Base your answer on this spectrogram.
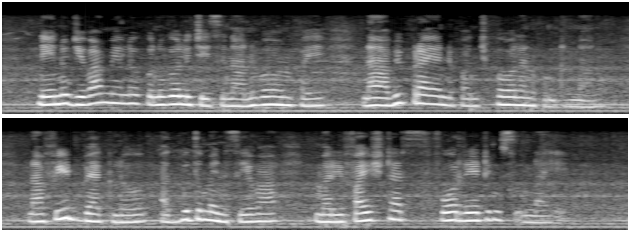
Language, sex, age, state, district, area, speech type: Telugu, female, 30-45, Andhra Pradesh, Nellore, urban, read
